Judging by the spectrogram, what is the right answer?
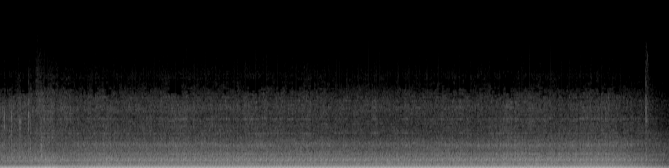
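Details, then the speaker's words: A skid loader idles back from the shop, now running smoothly on all four cylinders instead of three, with a steady low rumble and no misses; normal idle. "hey the skid loader works great I'm super happy with how it's running it sounds so different"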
